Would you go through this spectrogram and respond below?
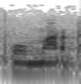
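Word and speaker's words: Umar (عمر): Kalau kata Umar ain mem rok ro setelah rok gak ada wawunya itu bacanya Umar ya.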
